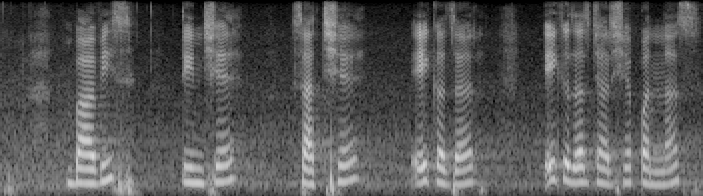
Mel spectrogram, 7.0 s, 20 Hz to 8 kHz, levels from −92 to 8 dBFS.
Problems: background sounds at intervals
